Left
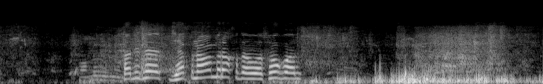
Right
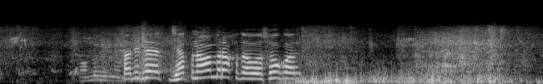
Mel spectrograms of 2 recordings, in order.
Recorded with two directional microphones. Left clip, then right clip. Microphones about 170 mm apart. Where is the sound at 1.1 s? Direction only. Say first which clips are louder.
Right 2 dB; 20° left (ahead or behind).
